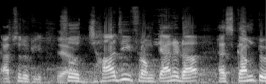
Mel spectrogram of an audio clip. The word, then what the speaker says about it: Jha: And as he would like to pronounce it, Jha or Ya. That's how his name was pronounced back in Canada many years back.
